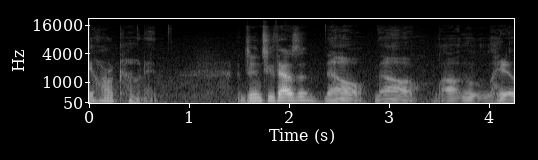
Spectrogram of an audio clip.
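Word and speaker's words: Harkonnen: har or the harkonen I pronounced it harkonen and I've pronounced it like that for many many years and then so when they said harken in I was like this sounds weird I don't like this I say har Conan doing 2000 no no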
